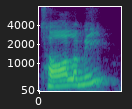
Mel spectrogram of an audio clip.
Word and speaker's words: Ptolemy: so important people sto toy p p is silent here t p t me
